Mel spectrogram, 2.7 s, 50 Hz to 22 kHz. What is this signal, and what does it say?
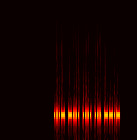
Morse code, heard as a keyed tone, about 53 wpm, 700 Hz. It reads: VBHSQ
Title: Code Groups - 5 Letter:Numbers - 50wpm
